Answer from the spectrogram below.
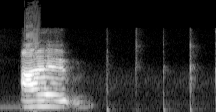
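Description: A short, loud vocal exclamation gives way to a person clapping: five crisp, evenly spaced claps at a slow, steady rhythm, each sharp and separate, with silence between them.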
